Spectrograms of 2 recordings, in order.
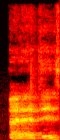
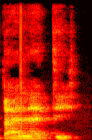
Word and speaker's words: balader: Et balader, c'est to go for a walk, passer à... Ah, ok. Et on ne prononce pas en français le R à la fin des verbes. C'est balader.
